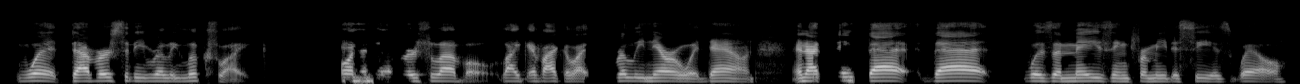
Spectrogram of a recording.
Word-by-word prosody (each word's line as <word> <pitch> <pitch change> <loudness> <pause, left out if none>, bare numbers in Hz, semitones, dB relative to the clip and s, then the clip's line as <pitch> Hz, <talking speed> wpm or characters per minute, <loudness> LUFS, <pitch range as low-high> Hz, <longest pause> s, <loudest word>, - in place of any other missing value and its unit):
what 160 -1 +1
diversity 160 +1 +2
really 150 -1 -3
looks 165 - -4
like, - - -8 0.9
on 165 0 +4
a 150 - -3
diverse 155 - -5
level, 150 -2 0
like, 150 -1 -2
if 150 +1 -3
I 145 +1 +4
could, - - -8
like, - - -1 0.3
really 160 -1 -1
narrow 155 0 +2
it 130 - -6
down," 150 -1 -1 0.4
and 155 +1 +6
I 160 0 +9 0.2
think 175 0 -2
that 165 - +6 0.2
that 165 0 +5 0.4
was 150 -1 0
amazing 150 -1 -1
for 145 - -4
me 140 0 -4
to 140 - -6
see 145 +1 -9
as 135 -2 -11
well 140 -3 -4
155 Hz, 145 wpm, -24 LUFS, 145-160 Hz, 0.9 s, I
